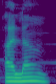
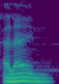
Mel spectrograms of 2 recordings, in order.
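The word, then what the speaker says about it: Alain: Uh the the N at the end is silent. So, it would be alan. It's not align.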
